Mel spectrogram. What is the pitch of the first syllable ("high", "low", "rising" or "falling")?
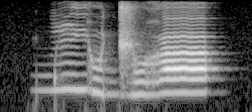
high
